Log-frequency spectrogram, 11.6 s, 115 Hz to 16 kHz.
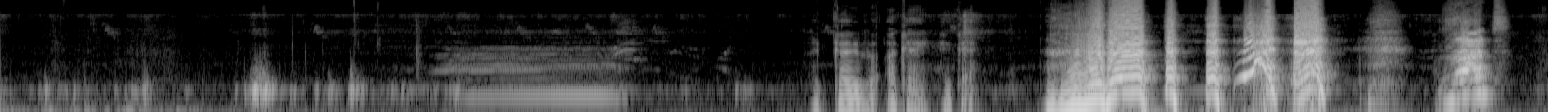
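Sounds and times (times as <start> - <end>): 
rustling: 0.0 - 6.0
cow mooing long and loud in a video: 3.2 - 4.7
speech: 6.2 - 8.9
laughter: 7.8 - 10.1.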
